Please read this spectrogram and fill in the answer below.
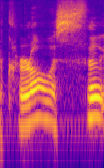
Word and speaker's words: close: 근데 이제 클로우스 이렇게 발음을 하면 밀접하다는 뜻이잖아요. 근데 클로즈 해가지고 저 유성을 바내면은 문을 닿는다는 뜻이 돼 버려.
